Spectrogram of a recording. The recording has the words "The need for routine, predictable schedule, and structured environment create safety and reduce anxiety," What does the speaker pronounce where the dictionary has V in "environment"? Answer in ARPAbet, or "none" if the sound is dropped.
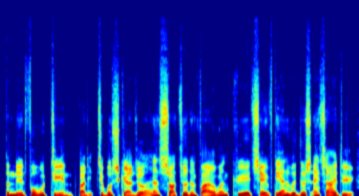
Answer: F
